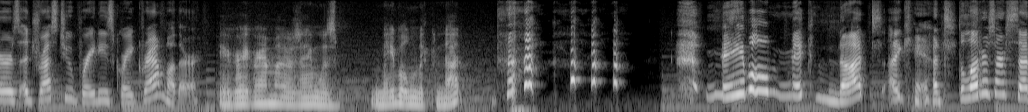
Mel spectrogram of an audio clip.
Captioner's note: laughing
